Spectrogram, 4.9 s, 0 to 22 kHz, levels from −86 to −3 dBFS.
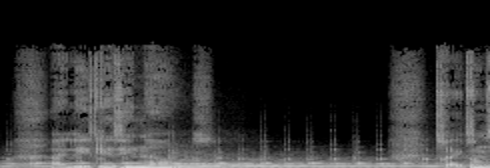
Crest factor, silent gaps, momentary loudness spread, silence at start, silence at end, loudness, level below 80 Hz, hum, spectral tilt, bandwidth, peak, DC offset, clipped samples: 16 dB; none; 9 LU; 0 s; 0 s; -26 LUFS; -58 dBFS; none; -5.5 dB/octave; 16.5 kHz; -10 dBFS; under 0.1%; under 0.1%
